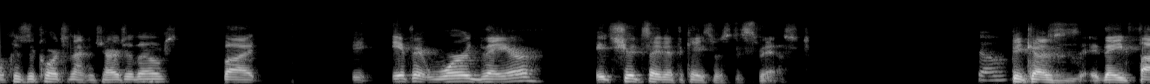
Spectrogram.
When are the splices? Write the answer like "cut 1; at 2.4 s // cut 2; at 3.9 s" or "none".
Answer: none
